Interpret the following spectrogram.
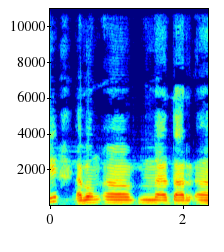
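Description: A man's speaking voice with long, drawn-out syllables held at a steady pitch.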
